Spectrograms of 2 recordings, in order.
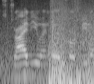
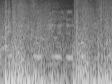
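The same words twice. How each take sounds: First: Loud exasperated complaint; frustrated. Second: Louder exasperated self-blame; frustrated. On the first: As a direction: vent at the blunder, loud. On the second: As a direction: hammer home the blunder, louder. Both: Real, not acted. Frustrated after hitting torpedo.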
